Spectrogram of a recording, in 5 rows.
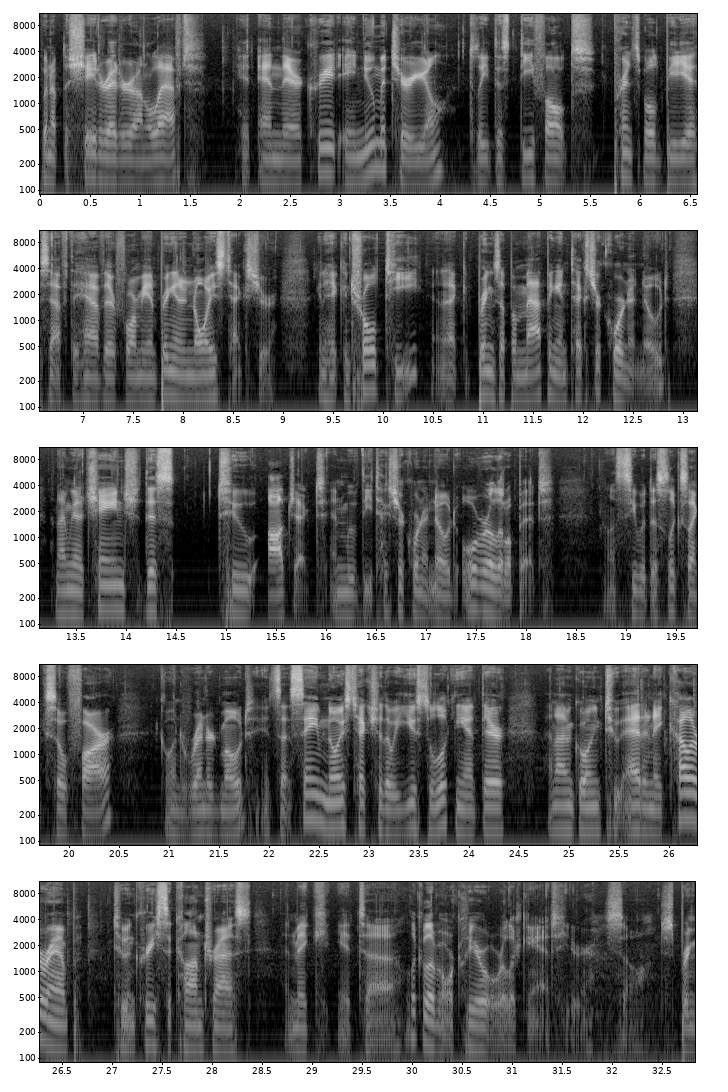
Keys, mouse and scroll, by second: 1.8 n, 2.8 click, 3.3 scroll up 3, 3.5-4.2 middle drag, 4.2 right click, 4.5 x, 4.7-6.2 middle drag, 6.2 shift+a, 9.3 ctrl+t, 9.7-12.1 middle drag, 12.1 click, 13.3 scroll up 4, 13.6-14.6 middle drag, 14.6-15.7 drag, 16.4 g, 17.3-17.6 scroll down 4, 17.6 middle click, 18.5 ctrl+shift+click, 18.9-19.3 scroll up 4, 19.6 KP_7, 20.1 z, 21.0-21.5 scroll up 6, 22.1-22.5 scroll down 2, 22.5-23.1 scroll up 8, 23.1 middle click, 23.5 scroll down 4, 23.9 middle click, 24.1 shift+a, 25.8 BackSpace, 27.0 r, 29.0 scroll up 4, 29.3 middle click, 30.2-32.8 drag.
